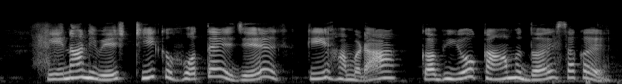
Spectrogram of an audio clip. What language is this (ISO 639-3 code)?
mai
